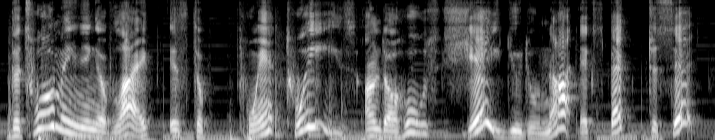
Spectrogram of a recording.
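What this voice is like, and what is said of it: Imitates a cartoon character's voice. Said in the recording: “my incredible impression skills ... That was Tweety Bird ... I was in the Looney Tune family ... I was so good at that impression”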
